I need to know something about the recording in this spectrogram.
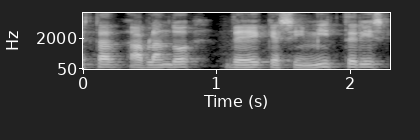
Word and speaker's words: mitteris: Entonces, según eso, si la penúltima es breve, el acento se retrotrae a la sílaba anterior. Por eso, mitteris. En cambio, si la E, en este ejemplo, si la E es larga, el acento recae en esa sílaba, mitteris.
